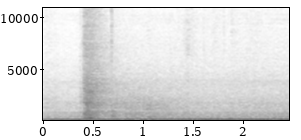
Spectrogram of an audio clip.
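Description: A short scraping rush about half a second in as a steel exhaust hanger rod is worked into its rubber isolator and the exhaust is pulled over, over a steady low hum.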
